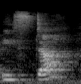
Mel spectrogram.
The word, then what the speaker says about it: Easter: we tend to say easter so once again we give it a schwa sound a grunt sound at the end if you want to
